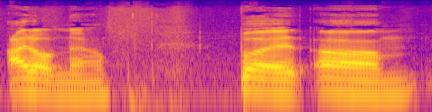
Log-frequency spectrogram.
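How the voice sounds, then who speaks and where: A young adult podcast storyteller, animated and loose, dropping swear words and laughing along. The voice is mid-pitched, and the delivery is casual chat. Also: slow pace, clean tone, highs cut off. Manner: animated, swears freely, laughs while telling.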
